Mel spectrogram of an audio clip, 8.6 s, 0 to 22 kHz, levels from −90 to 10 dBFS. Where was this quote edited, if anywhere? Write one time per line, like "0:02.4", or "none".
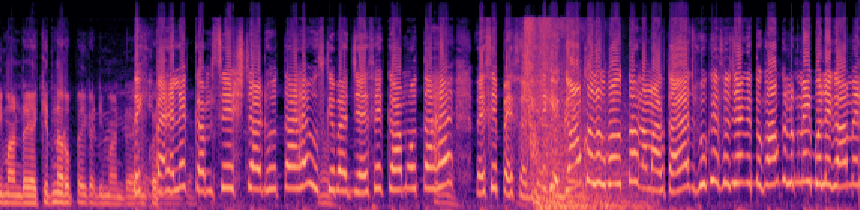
0:01.5
0:05.4

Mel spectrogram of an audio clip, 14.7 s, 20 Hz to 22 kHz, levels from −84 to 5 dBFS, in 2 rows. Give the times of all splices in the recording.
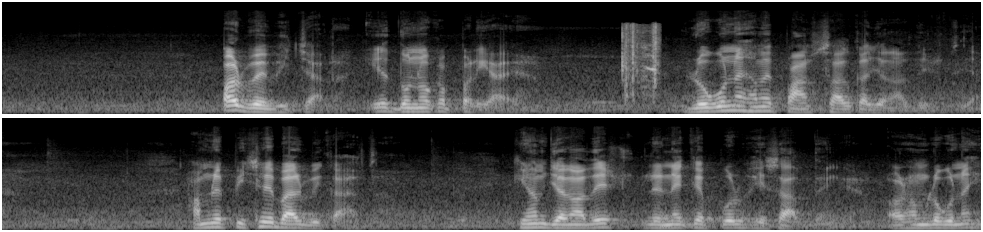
0:04.9

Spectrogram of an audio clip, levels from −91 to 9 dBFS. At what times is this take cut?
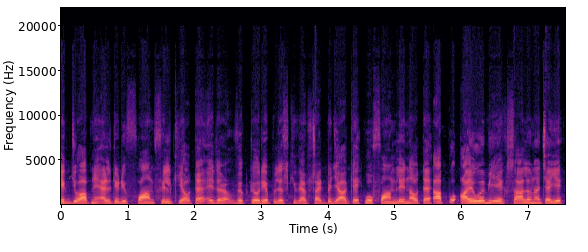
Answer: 0:05.6

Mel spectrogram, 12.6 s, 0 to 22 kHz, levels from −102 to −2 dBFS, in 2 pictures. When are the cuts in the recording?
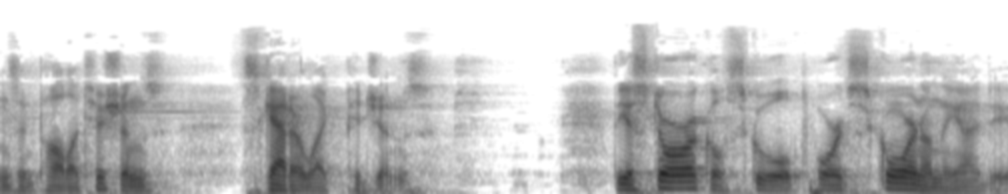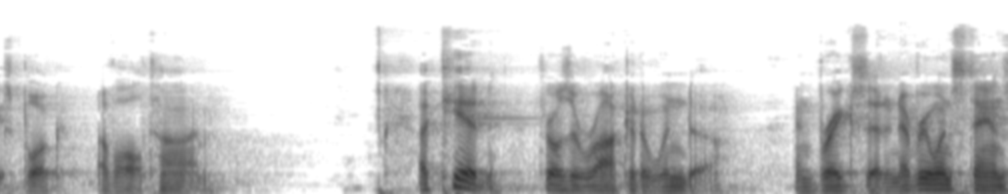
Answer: none

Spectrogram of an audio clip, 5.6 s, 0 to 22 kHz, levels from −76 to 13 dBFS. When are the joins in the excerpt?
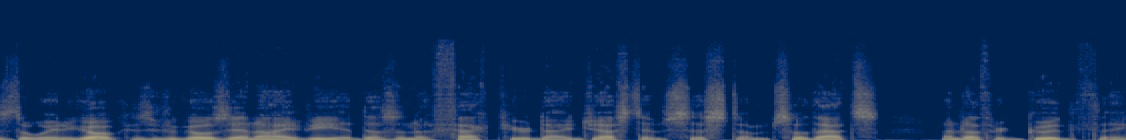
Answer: none

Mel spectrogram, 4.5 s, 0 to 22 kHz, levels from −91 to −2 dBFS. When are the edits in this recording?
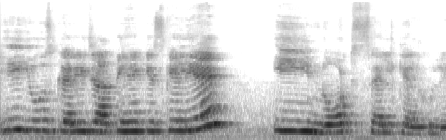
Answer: none

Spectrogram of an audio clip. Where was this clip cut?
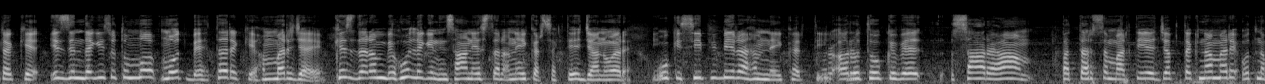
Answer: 0:03.2
0:06.4
0:08.3

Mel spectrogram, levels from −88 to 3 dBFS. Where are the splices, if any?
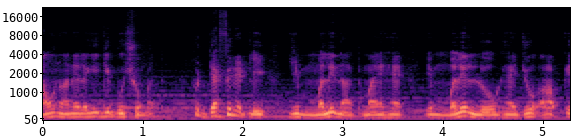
none

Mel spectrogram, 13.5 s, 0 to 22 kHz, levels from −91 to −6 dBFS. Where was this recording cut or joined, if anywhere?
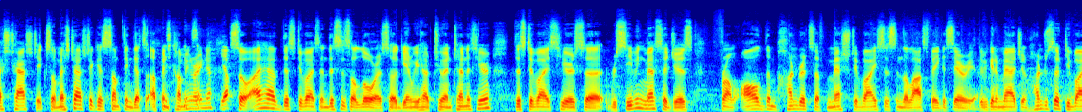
0:02.7
0:12.2

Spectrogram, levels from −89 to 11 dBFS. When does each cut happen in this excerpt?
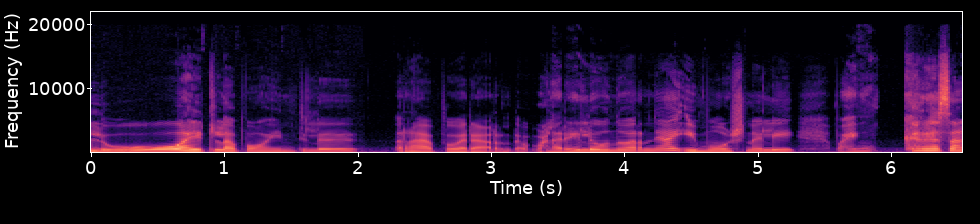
0:02.1

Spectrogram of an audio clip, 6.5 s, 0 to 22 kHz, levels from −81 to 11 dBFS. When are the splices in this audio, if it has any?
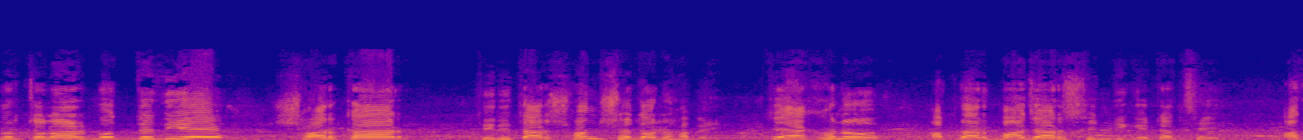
0:03.7

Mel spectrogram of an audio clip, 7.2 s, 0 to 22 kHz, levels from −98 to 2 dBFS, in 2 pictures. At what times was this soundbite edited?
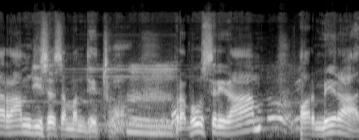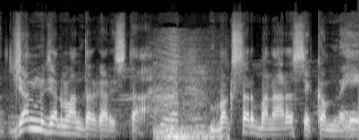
0:05.4

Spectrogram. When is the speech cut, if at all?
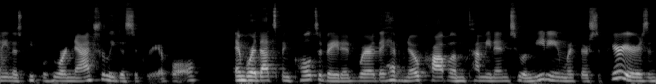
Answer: none

